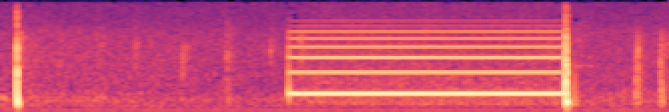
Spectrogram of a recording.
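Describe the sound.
Telephone line tone of an incoming call: a sharp click, then one steady buzzing tone lasting over a second that ends on another click, over faint background hiss.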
